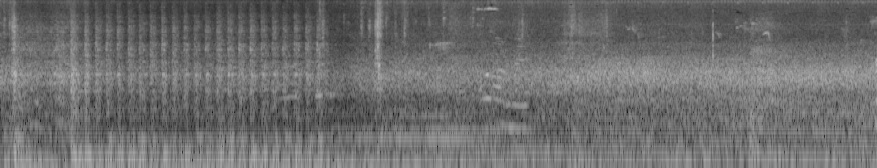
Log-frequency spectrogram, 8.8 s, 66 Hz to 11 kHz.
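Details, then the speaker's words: Classic car cranking at a steady beat for a few seconds but never firing, no spark; battery drops to 10 V while cranking and only 3-4 V reaches the ignition side. "It drops to 10 volts when you're cranking it. That's pushing it for How many volts has the battery got? 10 when you're cranking it. And then it's only at like three or four over here when you're cranking it."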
